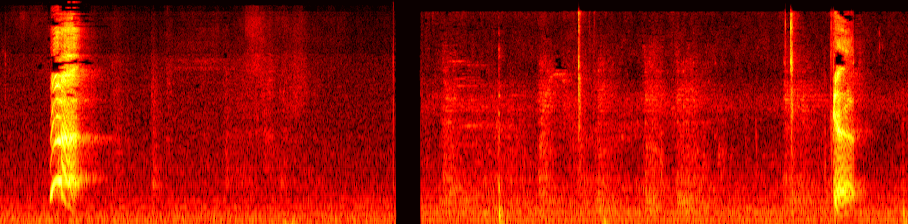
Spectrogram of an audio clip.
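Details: Drunk hiccups: two sharp, loud hiccups about eight seconds apart with faint room sounds between, from a loud burps and hiccups compilation; hiccups.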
